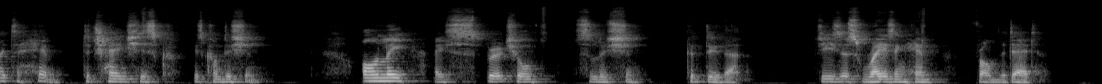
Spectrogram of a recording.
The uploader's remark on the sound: Preached at Kirkby Stephen Evangelical Church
